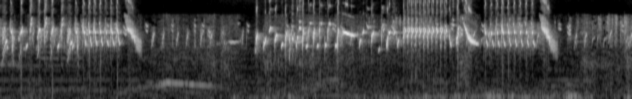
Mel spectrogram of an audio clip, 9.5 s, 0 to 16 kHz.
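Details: A flock of dozens of wild European goldfinches in northern Morocco, 2022: bursts of tinkling, twittering song and trills separated by a brief lull, with soft low rustles beneath.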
